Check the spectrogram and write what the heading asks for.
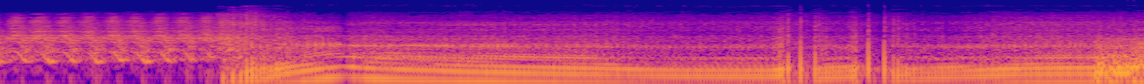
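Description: A car engine cranked by its starter, catching about two seconds in with a quick rev, then settling to a steady idle. Two sharp clicks come a little past the middle.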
